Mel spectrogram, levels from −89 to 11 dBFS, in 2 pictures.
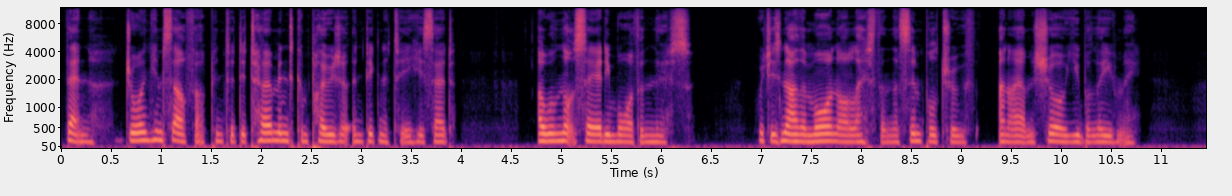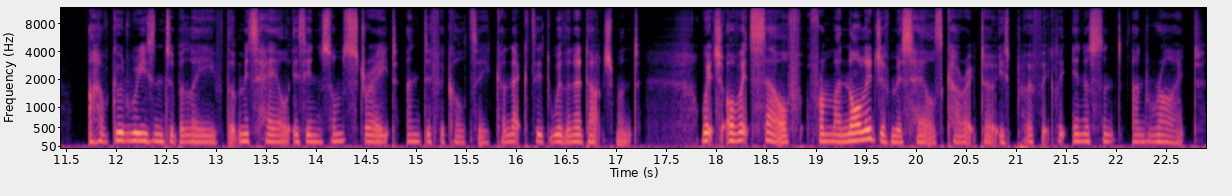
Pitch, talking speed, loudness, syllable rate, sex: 165 Hz, 180 wpm, -20 LUFS, 5.5 syllables/s, female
